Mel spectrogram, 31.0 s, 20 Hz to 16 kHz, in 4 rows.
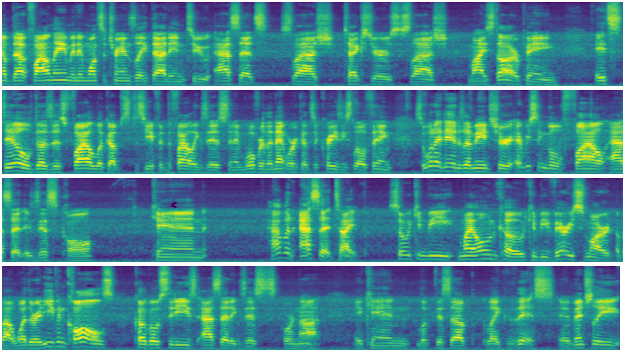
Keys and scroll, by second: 12.3 Escape, 12.5-15.1 typing, 16.1 Return, 17.9-20.6 typing, 25.6 j, 27.4-29.6 typing.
